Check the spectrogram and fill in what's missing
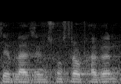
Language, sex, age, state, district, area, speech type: Bodo, male, 30-45, Assam, Chirang, rural, spontaneous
